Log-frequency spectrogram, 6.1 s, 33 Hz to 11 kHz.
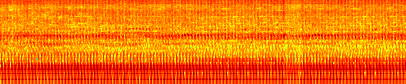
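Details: New Kubota KG55 single-cylinder 5.5 hp gasoline engine, 171 cc, 66 mm bore, running; a fast, even thump of about four per second holds steady, smooth and healthy.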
